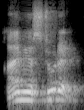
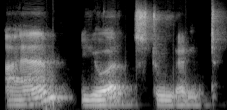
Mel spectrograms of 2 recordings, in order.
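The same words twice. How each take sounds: First: "I am your student" higher and louder; emphatic declaration. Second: Slow, word-by-word "I am your student"; very clear. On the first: Teacher restating Arjuna's declaration, loud and emphatic. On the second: Teacher translating Arjuna's words, very clearly and slowly. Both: Shown as a demonstration. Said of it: "He says it very clearly".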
